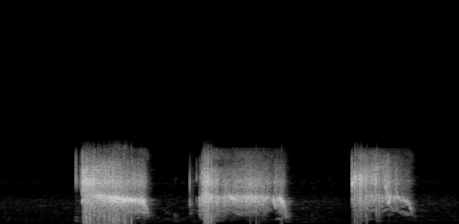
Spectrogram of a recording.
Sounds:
Sigh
